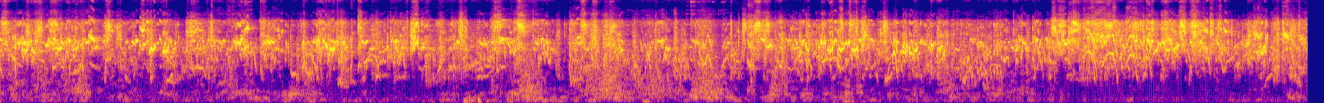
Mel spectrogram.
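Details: Budgerigars kept as pets keep up a dense stream of squeaky chirps, warbled twitters and harsh squawks, many birds calling at once, ending abruptly.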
